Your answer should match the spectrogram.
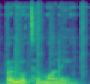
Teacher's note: anytime the word of is said, it actually connects with the word before and after it. So we don't actually hear the V sound. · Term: connected speech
